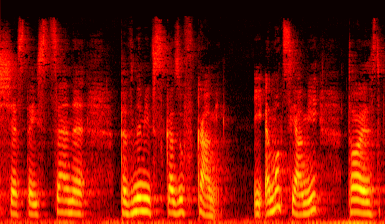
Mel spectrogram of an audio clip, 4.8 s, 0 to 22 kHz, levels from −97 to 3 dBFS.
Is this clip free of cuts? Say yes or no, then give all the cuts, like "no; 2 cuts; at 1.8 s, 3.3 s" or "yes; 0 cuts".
yes; 0 cuts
